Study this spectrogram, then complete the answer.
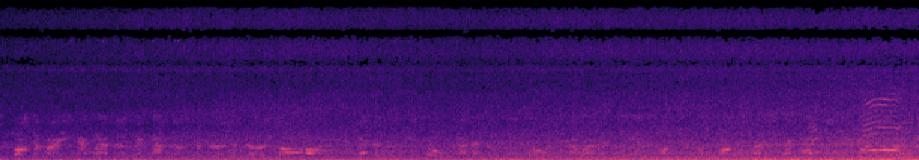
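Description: Vehicles splash and swish through deep floodwater.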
